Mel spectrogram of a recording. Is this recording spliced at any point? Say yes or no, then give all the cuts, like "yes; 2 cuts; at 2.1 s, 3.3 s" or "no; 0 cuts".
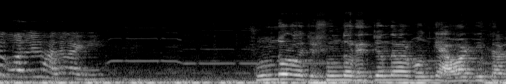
no; 0 cuts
